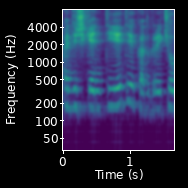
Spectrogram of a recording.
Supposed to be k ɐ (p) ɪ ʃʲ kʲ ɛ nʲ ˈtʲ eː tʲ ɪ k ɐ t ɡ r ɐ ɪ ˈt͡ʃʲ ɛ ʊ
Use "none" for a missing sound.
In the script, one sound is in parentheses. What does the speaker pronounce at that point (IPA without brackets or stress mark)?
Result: t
